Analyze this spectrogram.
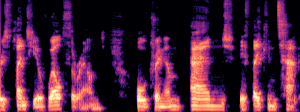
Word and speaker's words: Altrincham: Is it Altrincham? Altrincham. Yeah. I grew up thinking it had a G in it.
